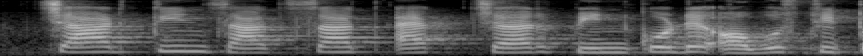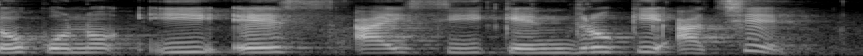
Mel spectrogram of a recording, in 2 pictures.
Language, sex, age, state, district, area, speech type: Bengali, female, 30-45, West Bengal, Purulia, urban, read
